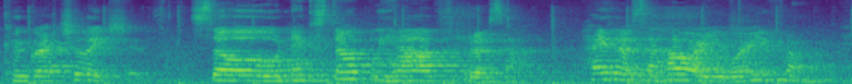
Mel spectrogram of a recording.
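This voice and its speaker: Music plays behind a woman heard from a distance in an echoing hall, where she acts as a bright, upbeat reporter conducting a survey for a scripted mock news interview. A student, she speaks at normal speed in a slightly high voice.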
